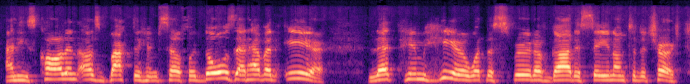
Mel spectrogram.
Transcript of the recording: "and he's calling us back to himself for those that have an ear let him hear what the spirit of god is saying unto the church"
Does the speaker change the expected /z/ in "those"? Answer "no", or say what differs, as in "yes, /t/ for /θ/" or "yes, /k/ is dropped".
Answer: no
